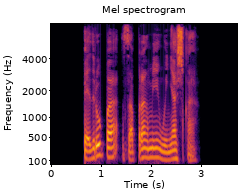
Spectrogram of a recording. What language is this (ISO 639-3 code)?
qwa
